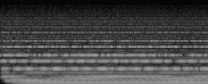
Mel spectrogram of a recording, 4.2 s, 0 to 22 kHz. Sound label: F1, Cathedral Organ; ILIO; Propeller Islands Cathedral Organ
